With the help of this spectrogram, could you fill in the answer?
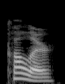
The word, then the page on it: culler: British English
